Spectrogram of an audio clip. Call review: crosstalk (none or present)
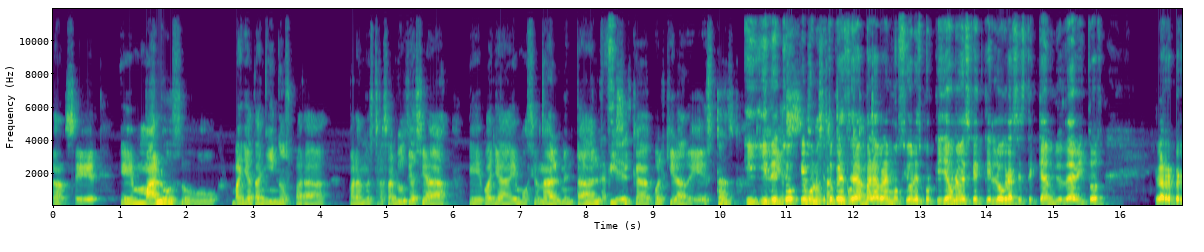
present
